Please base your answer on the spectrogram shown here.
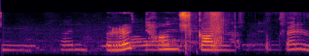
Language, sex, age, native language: Icelandic, other, 9, Icelandic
